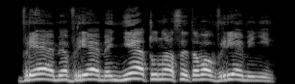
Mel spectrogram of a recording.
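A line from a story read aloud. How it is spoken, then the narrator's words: Displeased grumble. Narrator (Russian): недовольно проворчал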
